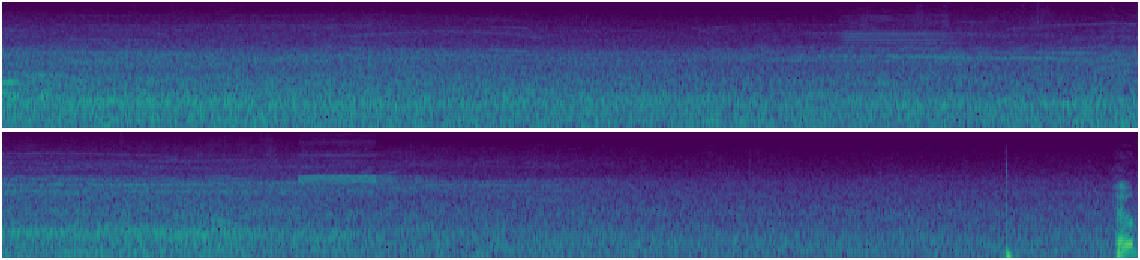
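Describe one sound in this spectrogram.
A large stadium crowd roars and chants steadily, then quietens.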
